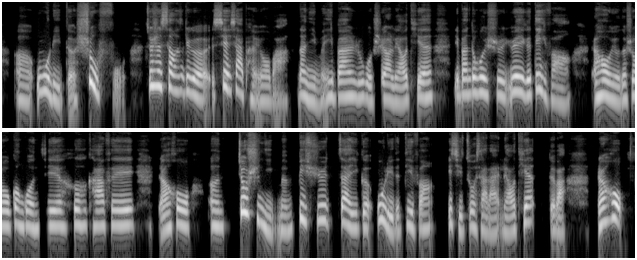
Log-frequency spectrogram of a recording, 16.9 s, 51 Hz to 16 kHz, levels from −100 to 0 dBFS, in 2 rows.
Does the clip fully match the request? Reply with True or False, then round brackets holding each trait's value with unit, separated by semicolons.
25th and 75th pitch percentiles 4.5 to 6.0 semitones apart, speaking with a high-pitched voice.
True (5.1 semitones; 220 Hz)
